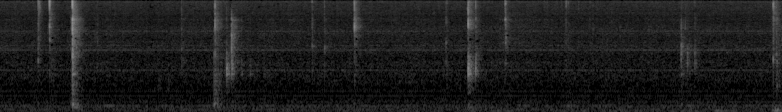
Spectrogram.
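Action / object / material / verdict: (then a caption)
scrape / bar of soap carved with a small blade / soap / none. A hand-sized solid bar of soap with a green outer layer and white core is held in one hand and carved with a small metal blade, peeling off thin curls. Sharp, bright clicks and scrapes come at irregular intervals over a quiet low hum, each dying away almost at once.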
